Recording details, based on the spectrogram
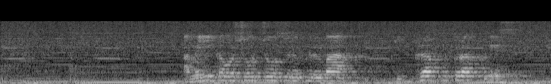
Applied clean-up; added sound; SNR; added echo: none; Bathtub (filling or washing); 14 dB; reverberation time 1.0 s.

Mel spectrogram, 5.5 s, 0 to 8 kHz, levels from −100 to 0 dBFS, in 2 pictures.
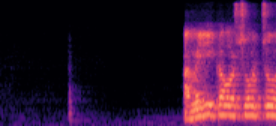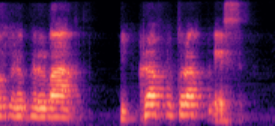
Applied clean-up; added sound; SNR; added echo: neural mask model DeepFilterNet 3.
